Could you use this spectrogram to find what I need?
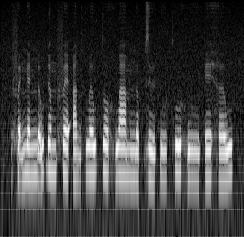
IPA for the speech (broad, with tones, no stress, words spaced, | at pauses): fɛ̰˧˨ŋɛ˧ ŋə̰˧˥wɗə˧m fɛ˧ʔa̰˧˨n kwə˨˦wt̪o˧ hwa˧mŋə˨˩p̚zɨ˧˩ ʔṳ˨˩t̪ʰu˧hwṳ˨˩ʔe˧ hə˨˦w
